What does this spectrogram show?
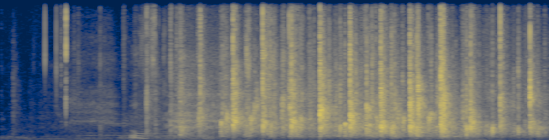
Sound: audience applauding

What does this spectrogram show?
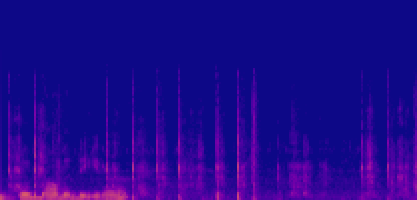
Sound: scribbling

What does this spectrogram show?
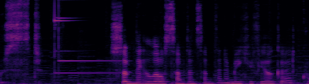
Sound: bell rings

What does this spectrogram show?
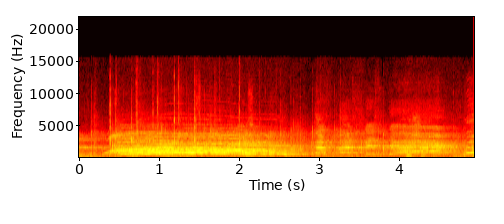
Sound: audience applauding

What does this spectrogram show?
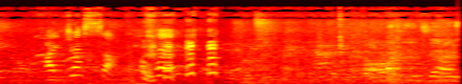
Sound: laughing

